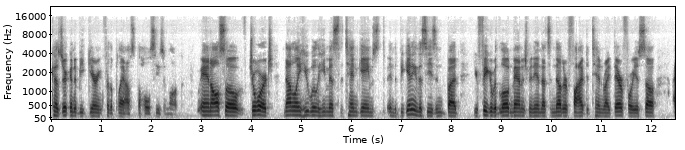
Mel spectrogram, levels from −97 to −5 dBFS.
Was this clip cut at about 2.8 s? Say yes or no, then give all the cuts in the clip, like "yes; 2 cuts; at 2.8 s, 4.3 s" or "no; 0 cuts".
yes; 1 cut; at 2.8 s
